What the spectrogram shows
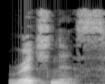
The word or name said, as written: richness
